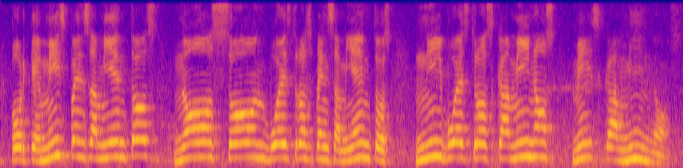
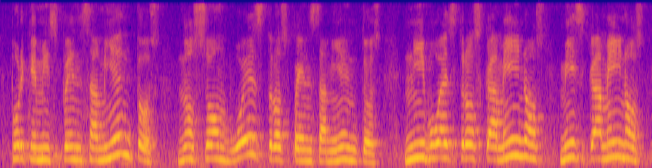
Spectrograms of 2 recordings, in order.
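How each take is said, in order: Both takes have the same delivery.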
